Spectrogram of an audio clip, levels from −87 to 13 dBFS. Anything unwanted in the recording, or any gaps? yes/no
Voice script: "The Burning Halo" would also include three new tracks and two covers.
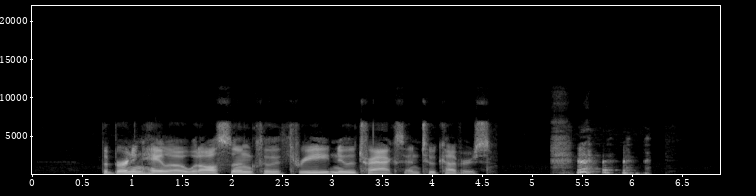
yes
